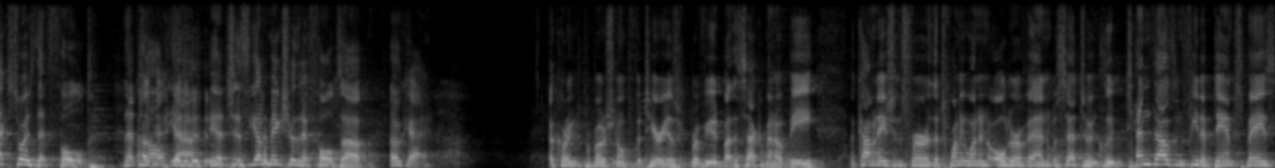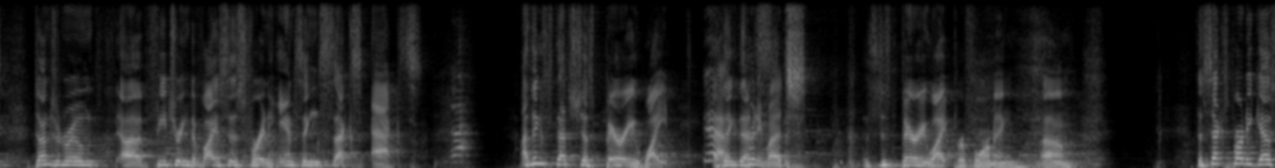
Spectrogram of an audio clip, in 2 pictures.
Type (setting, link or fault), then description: setting, live audience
